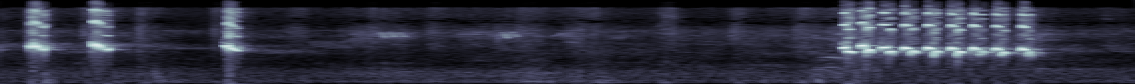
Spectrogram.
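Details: Yellow-vented bulbul lure song for a bird that has stopped singing: three isolated sharp chips, a quiet stretch with faint soft notes, then a fast rattling run of about eight notes.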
